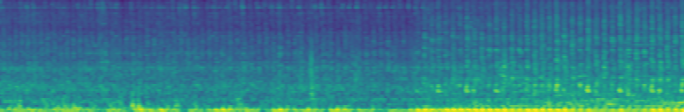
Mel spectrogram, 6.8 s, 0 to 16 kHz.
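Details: Restored 1921 American LaFrance fire engine (Licking County Fire Dept.), restoration finished, on a ride: deep, even engine beat swelling smoothly as revs rise halfway through, no knocks or misses; healthy normal running.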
